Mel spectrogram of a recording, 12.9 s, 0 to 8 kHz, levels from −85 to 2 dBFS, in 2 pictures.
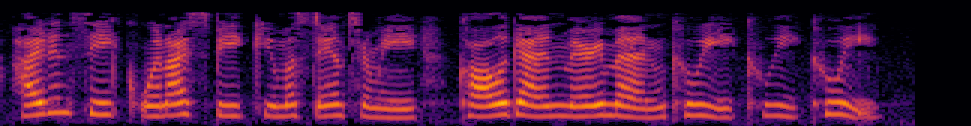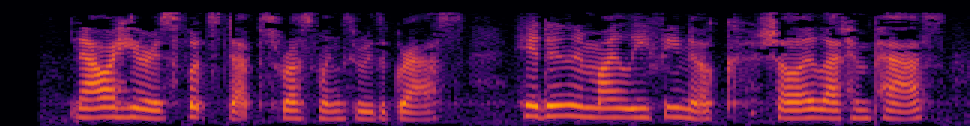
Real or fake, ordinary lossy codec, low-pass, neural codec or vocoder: real; MP3, 24 kbps; 7.2 kHz; none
